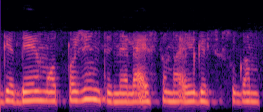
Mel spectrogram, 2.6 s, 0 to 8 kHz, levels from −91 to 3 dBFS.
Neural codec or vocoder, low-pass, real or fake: codec, 16 kHz, 16 kbps, FreqCodec, larger model; 7.2 kHz; fake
